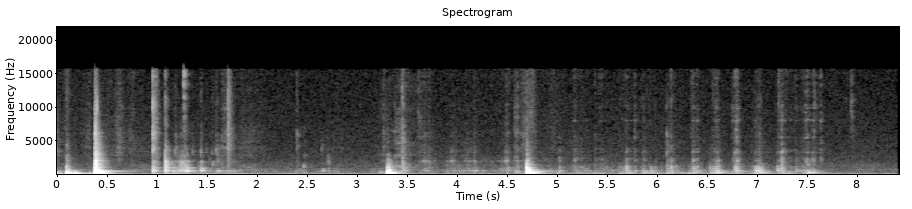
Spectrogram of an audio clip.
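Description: Metal knocks and clinks from a screwdriver working a screw out of an old hand drill's metal gear housing. Sharp, ringing knocks come at the start, about half a second in, and twice more mid-way, and are followed near the end by a run of quick clicks as the screw is turned out.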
